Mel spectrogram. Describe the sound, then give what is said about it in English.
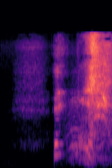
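A single loud sneeze: a brief breathy intake followed by a sharp burst that spreads into a bright, hissing exhale, with no talking. “I'm about to sneeze.”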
